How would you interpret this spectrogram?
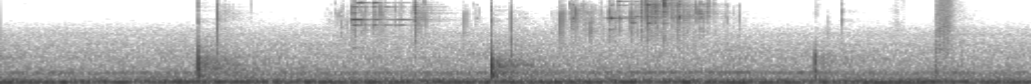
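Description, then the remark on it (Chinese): Custom-made metal chains locked on a struggling person clink and rattle in a few short bursts, with sharp bright jingles scattered over several seconds against a low, steady background rumble. “别做没有用的挣扎了，你身上的锁链是定制的，没有我的钥匙，谁也打不开。”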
